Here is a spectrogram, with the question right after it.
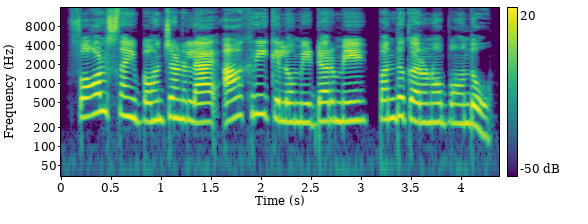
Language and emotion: Sindhi, neutral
